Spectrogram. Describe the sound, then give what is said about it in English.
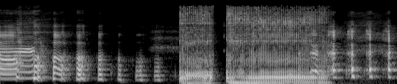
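A series of short, bubbly vocal bursts leads into a long, loud, sputtering fart noise lasting over a second, followed by a few brief sounds at the end. “So, fart noises.”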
